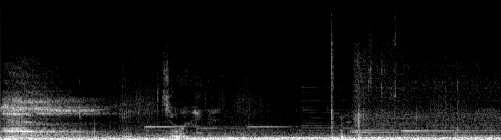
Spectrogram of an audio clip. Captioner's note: sighs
